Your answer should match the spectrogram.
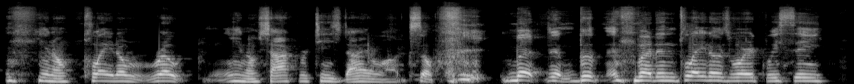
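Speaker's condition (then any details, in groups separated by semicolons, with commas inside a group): Cerebral palsy, spastic quadriplegia, severe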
